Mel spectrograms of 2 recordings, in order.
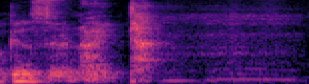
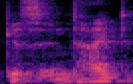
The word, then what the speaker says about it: Gesundheit: evaded the entire covert pandemic with a simple Gazoo night is that how you say it Gesundheit gazuntite bless you congresswoman green is a perfect example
